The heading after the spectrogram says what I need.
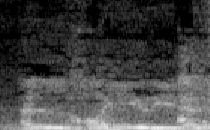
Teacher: حرف الخاء يجب أن يكون مفخم.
